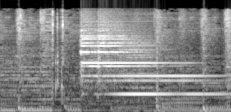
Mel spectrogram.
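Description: Intro jingle music with a steady beat; a bit under a second in, a bright bell chime rings out and holds, as in a subscribe-button bell sound effect.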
